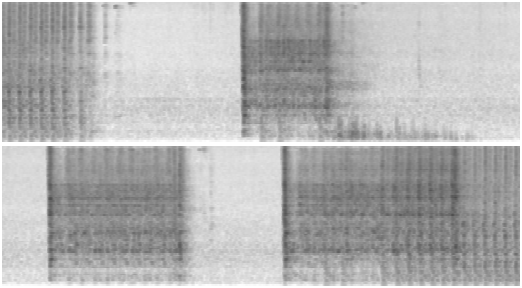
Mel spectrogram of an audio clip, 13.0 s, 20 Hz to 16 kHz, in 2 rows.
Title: R65 Rough running/misfire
